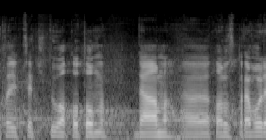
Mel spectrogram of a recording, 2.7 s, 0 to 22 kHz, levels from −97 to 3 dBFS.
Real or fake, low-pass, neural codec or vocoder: fake; 14.4 kHz; codec, 44.1 kHz, 3.4 kbps, Pupu-Codec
